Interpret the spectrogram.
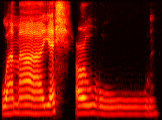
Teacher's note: sheen has this tafashi spreading sound, so give it proper time so that it's properly pronounced with the sh sound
